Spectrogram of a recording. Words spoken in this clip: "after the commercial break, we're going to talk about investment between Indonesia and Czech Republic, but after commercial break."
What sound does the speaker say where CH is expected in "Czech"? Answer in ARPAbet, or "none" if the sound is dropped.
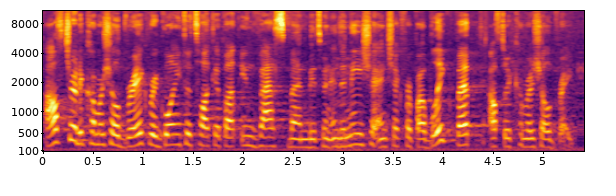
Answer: CH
